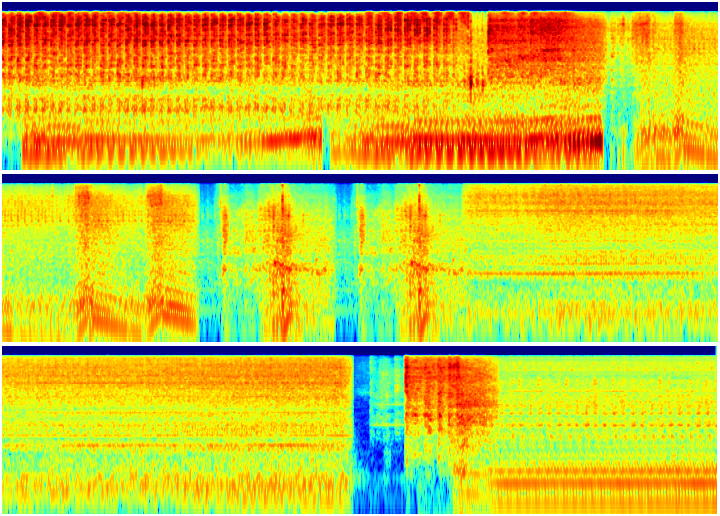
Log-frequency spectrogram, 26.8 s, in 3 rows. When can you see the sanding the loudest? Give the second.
7 s.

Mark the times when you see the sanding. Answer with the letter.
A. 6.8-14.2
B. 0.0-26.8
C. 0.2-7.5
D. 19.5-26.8
C.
